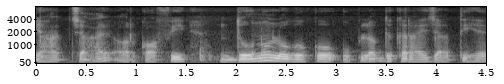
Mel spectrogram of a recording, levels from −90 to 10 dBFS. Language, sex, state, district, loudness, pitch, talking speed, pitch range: Hindi, male, Bihar, Patna, -16 LUFS, 105 Hz, 135 wpm, 100-110 Hz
